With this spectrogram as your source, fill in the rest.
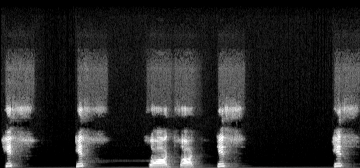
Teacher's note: हा अदा होता है सेंटर ऑफ द थ्रोट, स्वाद अदा होता है सामने से, दांतों को हमारी जुबान लगने से, जुबान की जो पॉइंट है सामने की वो लगने से।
